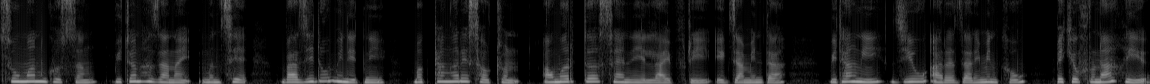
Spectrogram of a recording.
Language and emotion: Bodo, neutral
